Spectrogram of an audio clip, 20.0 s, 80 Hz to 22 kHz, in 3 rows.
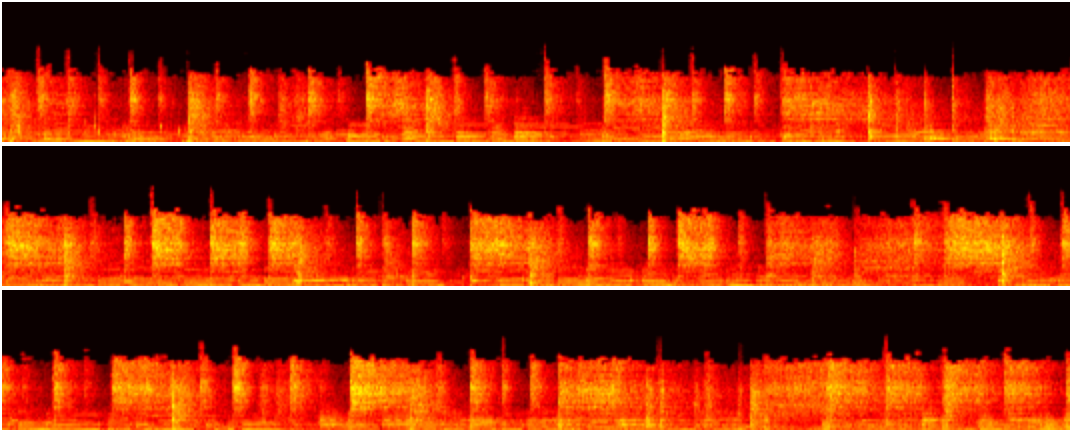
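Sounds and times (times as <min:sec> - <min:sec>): drum kit: 0:00.0 - 0:20.0
electric guitar jazz solo: 0:00.0 - 0:20.0.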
